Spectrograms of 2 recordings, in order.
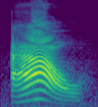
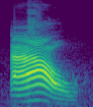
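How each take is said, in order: First: The sound is said in a high, thick voice. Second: The same.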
